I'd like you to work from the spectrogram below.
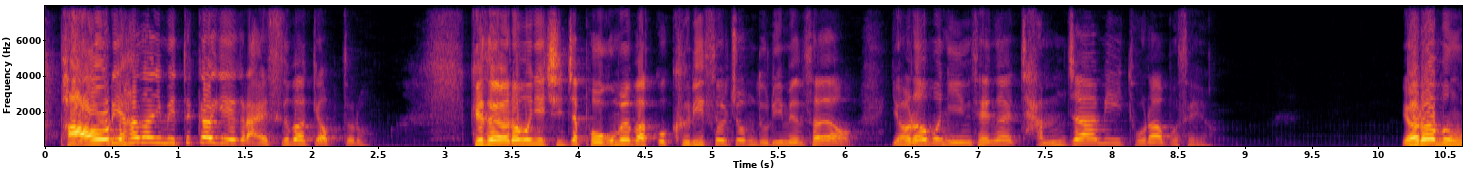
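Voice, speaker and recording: Animated Korean pastor preaching a sermon. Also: male voice. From South Korea. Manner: animated preaching, quoting figures in a hushed low voice. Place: church sanctuary.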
